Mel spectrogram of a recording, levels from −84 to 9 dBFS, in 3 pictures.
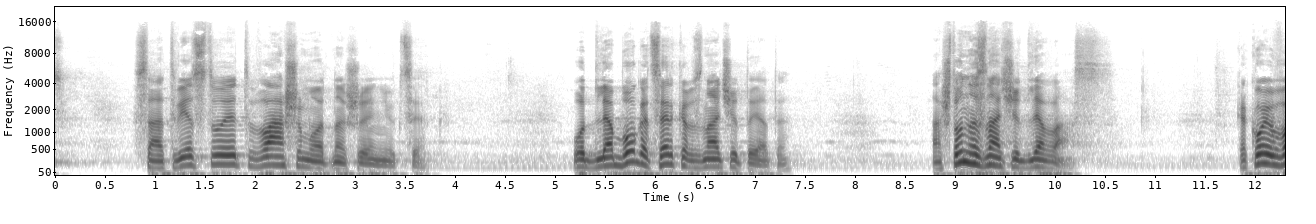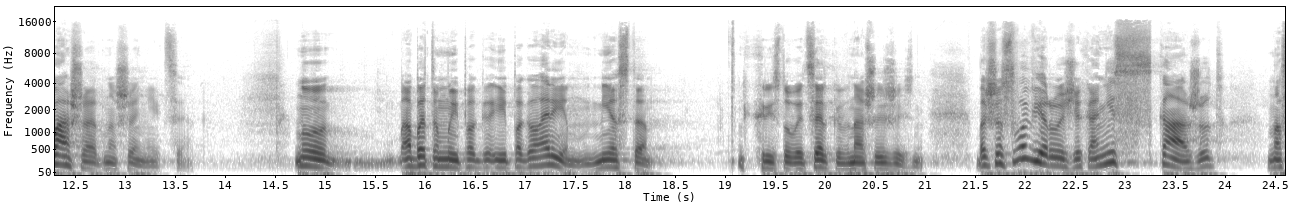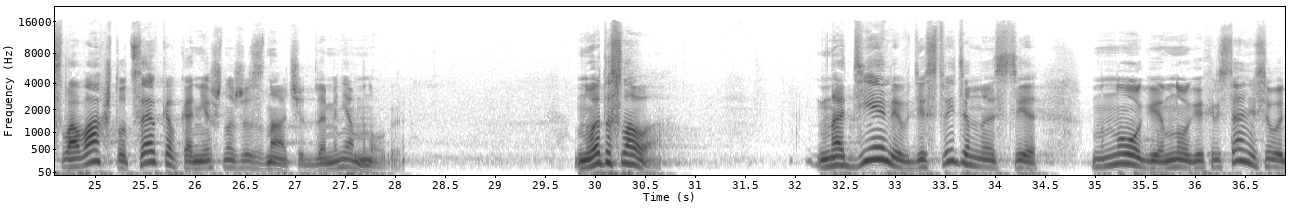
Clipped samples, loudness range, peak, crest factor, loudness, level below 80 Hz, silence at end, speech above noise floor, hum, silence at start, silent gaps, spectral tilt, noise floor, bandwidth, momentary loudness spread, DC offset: under 0.1%; 4 LU; -2 dBFS; 22 dB; -22 LUFS; -52 dBFS; 0 s; 40 dB; none; 0 s; none; -4.5 dB/octave; -62 dBFS; 16.5 kHz; 16 LU; under 0.1%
